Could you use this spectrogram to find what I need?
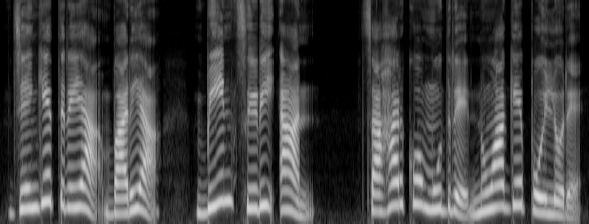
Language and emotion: Santali, neutral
